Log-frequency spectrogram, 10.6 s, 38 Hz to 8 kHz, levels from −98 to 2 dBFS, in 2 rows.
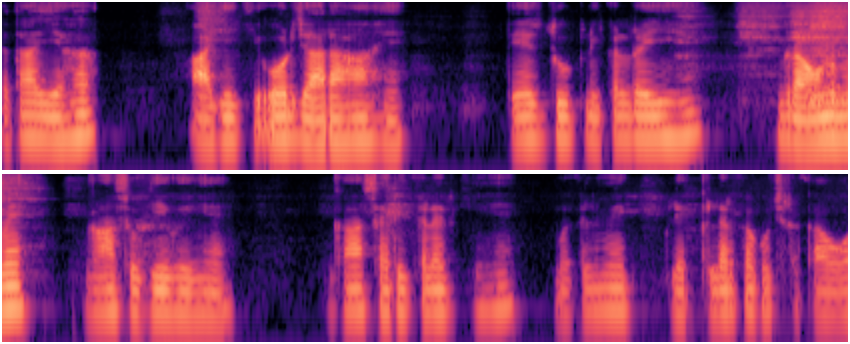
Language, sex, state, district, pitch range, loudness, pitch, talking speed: Hindi, male, Bihar, Saran, 100-110 Hz, -24 LUFS, 105 Hz, 185 wpm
